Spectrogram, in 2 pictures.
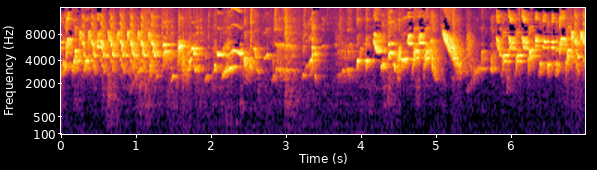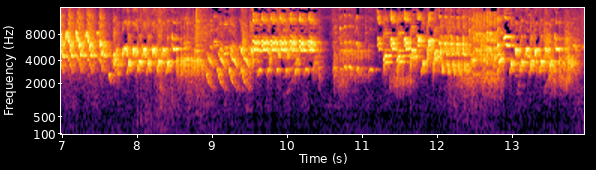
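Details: European goldfinch singing during mating, a long, dense, fast tinkling warble of high buzzy trills and twittering notes, nearly continuous with only brief breaks.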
